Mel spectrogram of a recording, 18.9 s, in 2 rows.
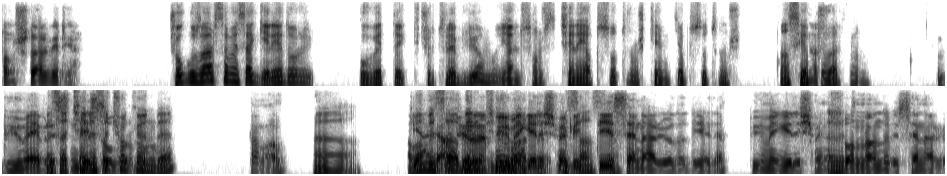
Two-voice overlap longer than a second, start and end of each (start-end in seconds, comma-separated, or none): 9.9-11.1, 13.5-15.6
